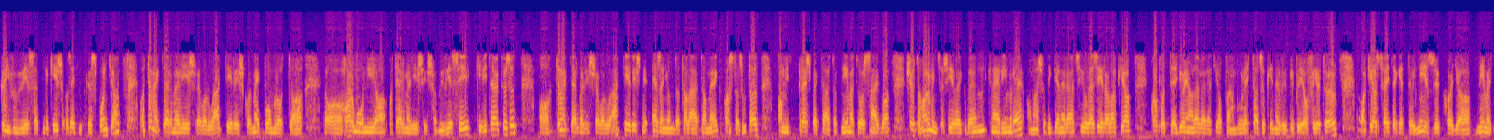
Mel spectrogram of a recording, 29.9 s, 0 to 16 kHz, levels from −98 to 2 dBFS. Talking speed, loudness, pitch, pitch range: 125 wpm, -18 LUFS, 110 Hz, 105-120 Hz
